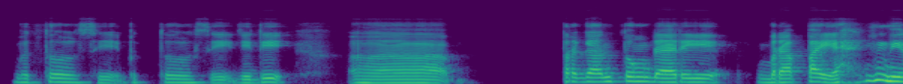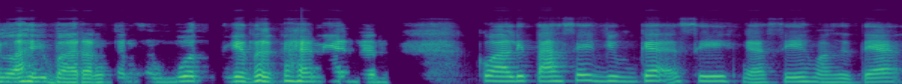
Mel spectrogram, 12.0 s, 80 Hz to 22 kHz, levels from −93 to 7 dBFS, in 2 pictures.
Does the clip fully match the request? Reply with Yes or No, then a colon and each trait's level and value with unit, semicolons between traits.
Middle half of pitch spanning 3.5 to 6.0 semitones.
Yes: average, 3.9 semitones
